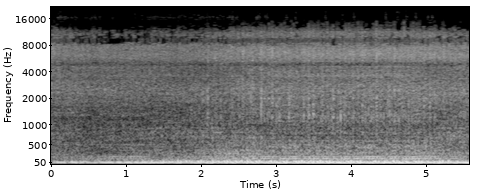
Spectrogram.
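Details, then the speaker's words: 1969 MGB, engine warming a few minutes, temperature just rising; loud low uneven hunting idle with no clean rhythm; runs rough; carbs and valves need adjusting, owner suspects a vacuum leak. "carbs have really got to be adjusted it runs rough and I'm like I said I'm I'm pretty sure I have a some kind of a vacuum leak but I got to get those vales adjust"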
